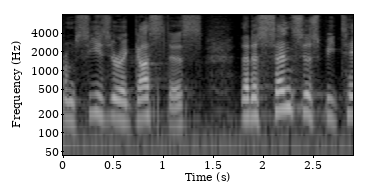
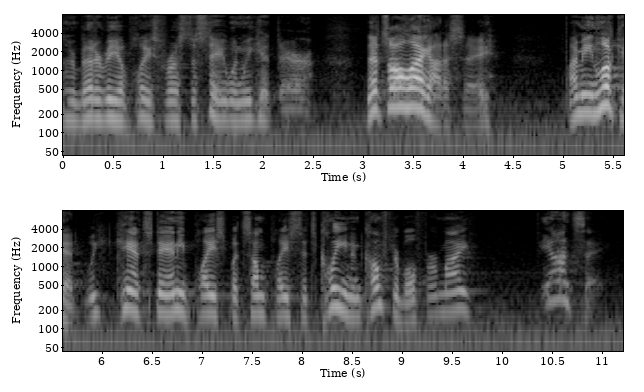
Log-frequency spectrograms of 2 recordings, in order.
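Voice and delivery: grumbling under one's breath. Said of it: "he's kinda grumbling under his breath".

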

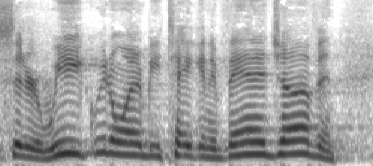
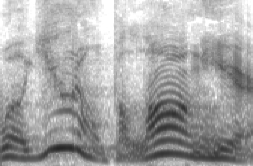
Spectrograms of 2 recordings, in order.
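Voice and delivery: slow, really harsh, cutting voice; 3 semitones lower than usual. Retelling a lady at the clubhouse pool who spoke up: imitating a really harsh voice. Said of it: "I hear this really harsh voice".

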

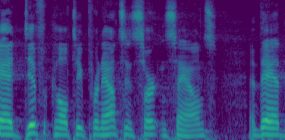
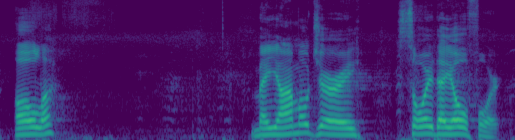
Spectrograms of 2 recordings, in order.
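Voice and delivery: put-on backwoods Tennessee accent on Spanish. Retelling a first self-introduction in Spanish class: imitating own old backwoods Tennessee accent. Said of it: "this is how I talk then".

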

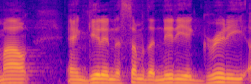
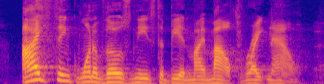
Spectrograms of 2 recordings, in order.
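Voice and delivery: very serious, earnest, put-on child voice. Retelling what a young child said, asking for a pretzel: imitating Lucas, very serious. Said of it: "he looked really serious".

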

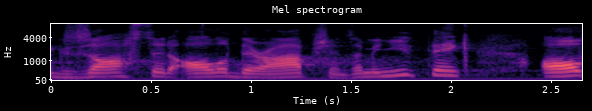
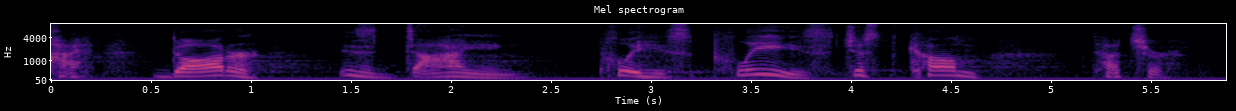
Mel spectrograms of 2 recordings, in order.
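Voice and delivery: mock broken, halting, desperate begging tone; 8 dB quieter than usual. Retelling a father's plea at the feet of Jesus, acting out a desperate plea. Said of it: "the desperation in this father's voice".

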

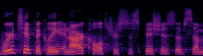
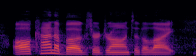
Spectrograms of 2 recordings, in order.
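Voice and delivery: put-on drawn-out southern accent; 3 semitones lower than usual. Quoting a grandmother's saying: imitating Billy McDaniels' southern drawl. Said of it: "with her southern drawl".

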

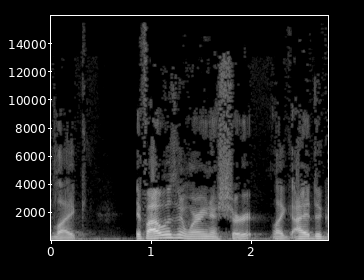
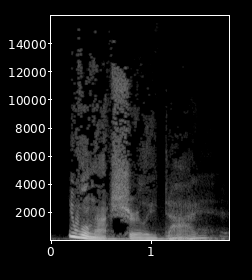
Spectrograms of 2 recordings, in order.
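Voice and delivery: silky, smooth, persuasive tempter's voice; 4 semitones lower, 4 dB quieter than usual. Reading the serpent's words to the woman: smooth voice. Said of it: "having like a smooth voice here".

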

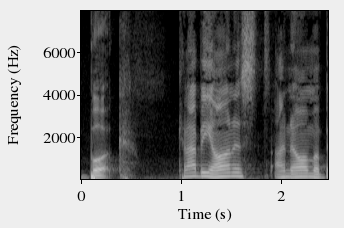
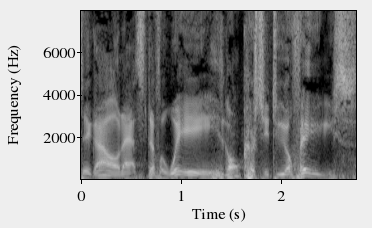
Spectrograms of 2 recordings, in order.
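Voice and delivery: low-pitched Southern devil character voice; 6 semitones lower than usual. Acting out Satan's words in the story of Job, in a Southern devil voice. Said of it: "I'm trying to do my best Southern devil voice".

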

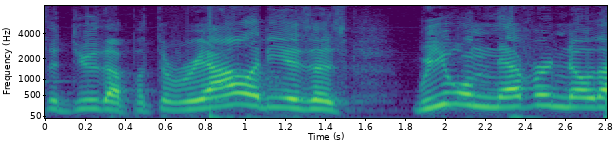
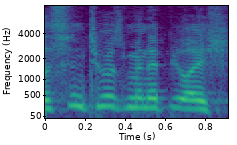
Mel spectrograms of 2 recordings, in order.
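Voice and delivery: ordinary delivery

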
